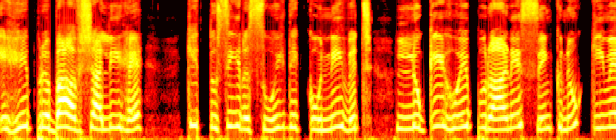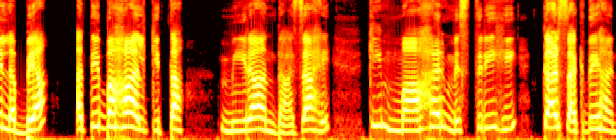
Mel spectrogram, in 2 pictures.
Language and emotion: Punjabi, surprised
